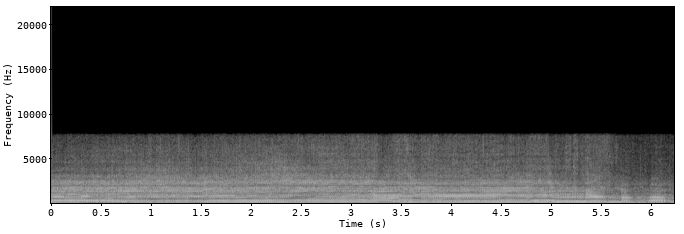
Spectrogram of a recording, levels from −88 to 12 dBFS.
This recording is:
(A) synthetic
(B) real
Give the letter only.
B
